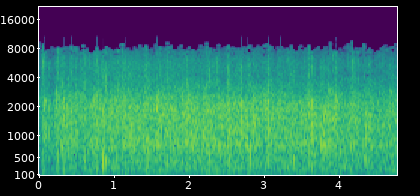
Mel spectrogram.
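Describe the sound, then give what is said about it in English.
Applause at an Al-Anon recovery meeting, a loud, dense and steady wash of clapping from a group that holds at an even level for the whole stretch. “Let's give them a hand.”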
